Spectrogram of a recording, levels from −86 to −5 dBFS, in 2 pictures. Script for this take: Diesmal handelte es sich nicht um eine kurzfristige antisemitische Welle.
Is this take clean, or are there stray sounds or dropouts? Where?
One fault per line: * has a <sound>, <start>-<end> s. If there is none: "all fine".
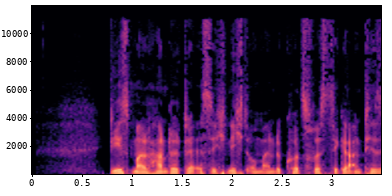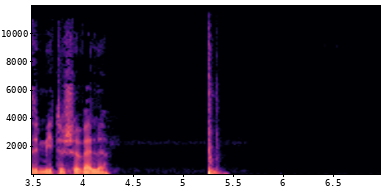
* has a thud, 5.2-5.5 s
